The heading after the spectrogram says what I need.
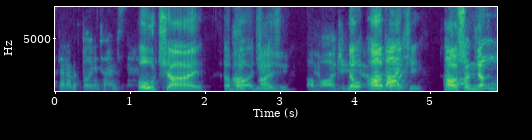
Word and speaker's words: Ochai Agbaji: People that don't know my name and how to say it, it's pronounced Ochai Agbaji.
